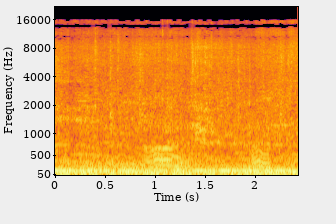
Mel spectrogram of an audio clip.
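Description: Steady low hum of an Airbus A330-900neo's cabin air system while the airliner sits at the gate for boarding.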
